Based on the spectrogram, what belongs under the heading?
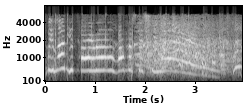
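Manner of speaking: high crowd cheer stretching into a very slow question; adoring audience. Retold or imitated. Host mimics her audience greeting her, high drawn-out cheer. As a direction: call out high like fans, dragging the end. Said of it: "the whole audience goes".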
